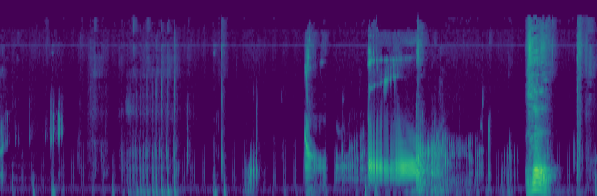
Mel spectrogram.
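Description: Several low gurgling, growling rumbles of varying length with quiet gaps; ordinary stomach rumbling.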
